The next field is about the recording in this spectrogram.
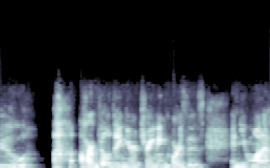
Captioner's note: laughs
